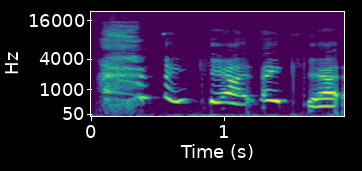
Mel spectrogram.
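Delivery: high, helpless giggly protest; real laughter squeezing the words up high; giggling fit. Real, not acted. Reader admitting she's such a little child, giggling fit. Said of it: "I'm such a little child".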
